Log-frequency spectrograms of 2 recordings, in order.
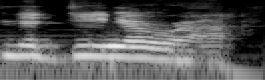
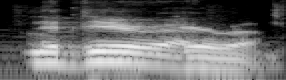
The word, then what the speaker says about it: Nadira: My name is Nadira. It's pronounced Nadira. Nadira.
